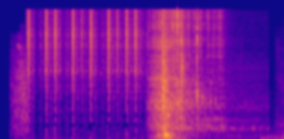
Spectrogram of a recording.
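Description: Opening sound design: a quick run of sharp ticks, about three or four a second, then a loud swelling whoosh about two seconds in that fades away over about a second.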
